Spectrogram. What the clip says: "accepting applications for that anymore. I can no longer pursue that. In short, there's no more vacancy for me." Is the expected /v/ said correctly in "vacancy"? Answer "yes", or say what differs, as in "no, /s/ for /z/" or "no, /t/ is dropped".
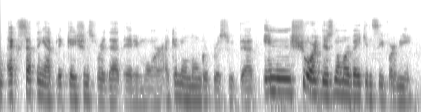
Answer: yes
